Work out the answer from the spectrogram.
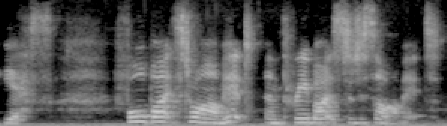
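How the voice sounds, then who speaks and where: A woman plays a loyal, bossy gadget expert in a comedy radio play. She speaks in a fairly high voice with brisk, emphatic, deadpan delivery over faint noise. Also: rough recording.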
